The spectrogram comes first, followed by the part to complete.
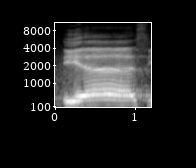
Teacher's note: mana ya ni dua harakat. Sin enam harakat.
